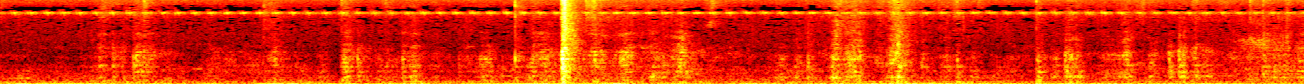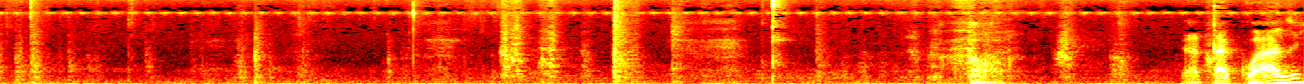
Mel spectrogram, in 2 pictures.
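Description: Small clicks and light rubbing of metal screws and a hard plastic pen handle being turned and fitted by hand, scattered irregularly over a low steady hum.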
